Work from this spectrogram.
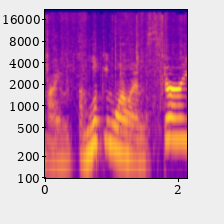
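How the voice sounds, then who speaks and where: A woman talks in an animated tone with very wide pitch swings. Noticeable background noise and audible room echo surround her. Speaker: coloring YouTuber. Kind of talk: casual chat. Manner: fast.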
